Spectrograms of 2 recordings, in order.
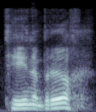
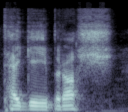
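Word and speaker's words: Tighnabruaich: far from where i grew up actually that's pronounced teena bro but it's spelling n-a-b-r-u-i-c-h and people have called it tiggy brush techno broke all kinds of stuff and there was about 20.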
